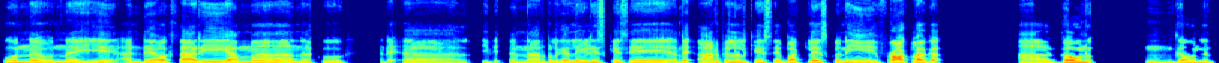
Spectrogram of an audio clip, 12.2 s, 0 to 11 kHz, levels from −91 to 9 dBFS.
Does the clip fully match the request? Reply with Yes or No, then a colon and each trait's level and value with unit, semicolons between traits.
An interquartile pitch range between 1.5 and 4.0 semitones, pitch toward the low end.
Yes: narrow, 2.6 semitones; low, 125 Hz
